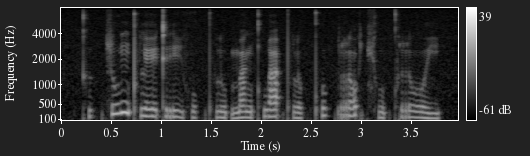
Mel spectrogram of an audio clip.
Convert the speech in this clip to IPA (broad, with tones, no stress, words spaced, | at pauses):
kʰɯ˨˩k̚suː˥˩ŋ pʰleː˧triː˨˩fo˨˩k̚ pʰlu˨˩ʔma˧ŋ kʰwa˦˥ʔ pʰlo˨˩k̚pʰo˥˩k̚prɔ˥˩ʔ t͡ɕʰu˨˩ʔkʰroː˧j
